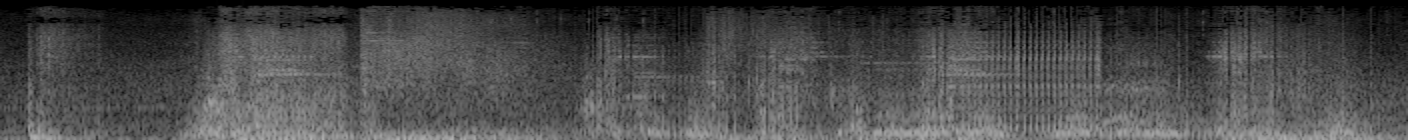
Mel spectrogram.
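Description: Game sound effects whoosh and clash in a fight.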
